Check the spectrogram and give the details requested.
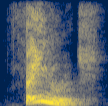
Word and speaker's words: Faehnrich: but none other than feinrich is that right you nailed it man you know all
